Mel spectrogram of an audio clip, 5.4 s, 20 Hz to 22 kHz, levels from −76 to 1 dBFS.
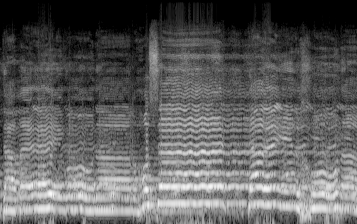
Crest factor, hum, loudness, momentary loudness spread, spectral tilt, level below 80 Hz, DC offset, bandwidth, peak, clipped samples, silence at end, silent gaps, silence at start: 8 dB; none; -8 LUFS; 6 LU; -5 dB/octave; -40 dBFS; under 0.1%; 15 kHz; 0 dBFS; 2%; 0 s; none; 0 s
